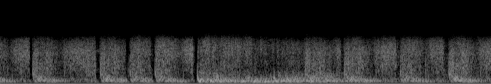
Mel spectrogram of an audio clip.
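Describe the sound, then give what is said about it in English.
Gunshots fired as warning shots: a rapid series of sharp, loud cracks over a dense, constant roar of noise. “That's a warning shot.”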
